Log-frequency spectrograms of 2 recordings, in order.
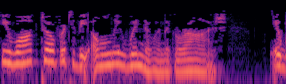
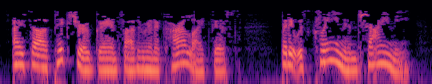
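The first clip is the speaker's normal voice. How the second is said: ordinary delivery, nothing marked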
